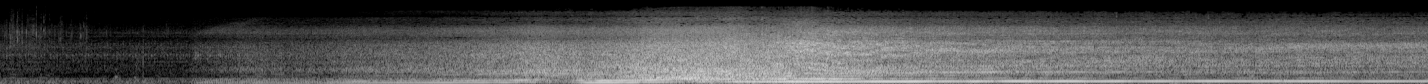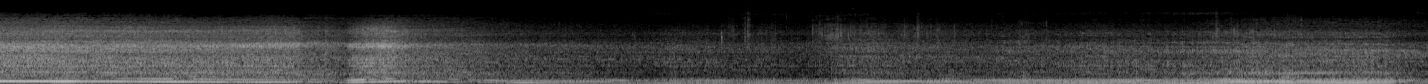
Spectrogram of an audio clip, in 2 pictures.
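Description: Off-road 4x4 engine revving hard under load, rising and falling in pitch, loudest about a quarter of the way in. About two-thirds through the revs drop sharply and pick up again, then the engine runs at a lower, steadier pitch.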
